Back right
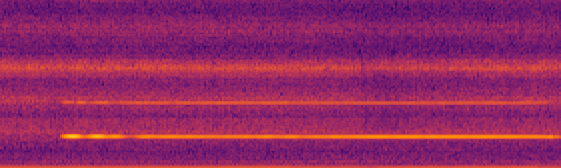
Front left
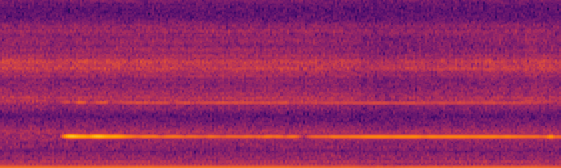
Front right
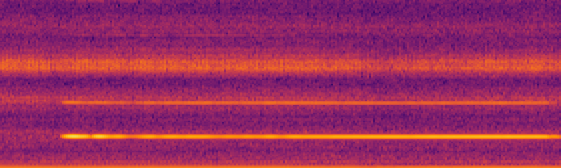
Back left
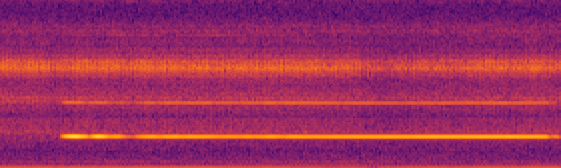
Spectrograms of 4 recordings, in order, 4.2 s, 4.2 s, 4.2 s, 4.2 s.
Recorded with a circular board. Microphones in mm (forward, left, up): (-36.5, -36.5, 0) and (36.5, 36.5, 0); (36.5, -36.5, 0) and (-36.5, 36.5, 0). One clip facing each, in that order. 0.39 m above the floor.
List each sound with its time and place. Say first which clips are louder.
0.5 s a flute: front left 1 dB, front right 1 dB; 160° right, 5 m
